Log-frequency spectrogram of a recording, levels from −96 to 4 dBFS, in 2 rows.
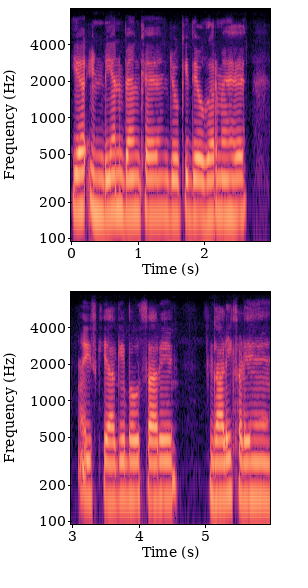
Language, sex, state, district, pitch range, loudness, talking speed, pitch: Hindi, male, Jharkhand, Deoghar, 155-160 Hz, -17 LUFS, 160 wpm, 160 Hz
